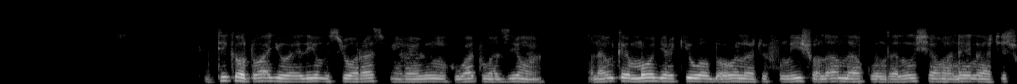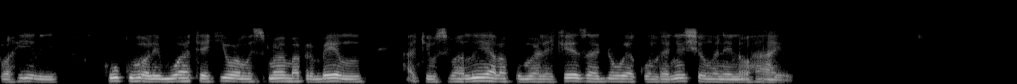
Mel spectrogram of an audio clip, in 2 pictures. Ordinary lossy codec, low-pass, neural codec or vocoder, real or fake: Opus, 32 kbps; 5.4 kHz; codec, 24 kHz, 0.9 kbps, WavTokenizer, medium speech release version 1; fake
